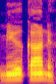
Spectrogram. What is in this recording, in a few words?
"myw káanw", Apatani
